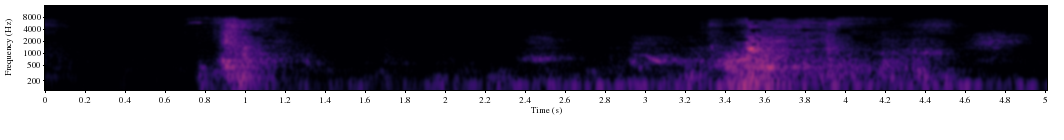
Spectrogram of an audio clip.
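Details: Boston Terrier playing while its owners are away indoors: a sharp short yelp, quieter rustling, then a longer rough, noisy growling vocal burst with low hum in the background.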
